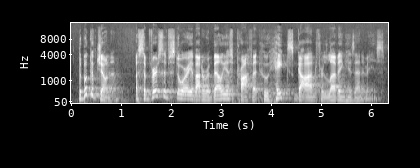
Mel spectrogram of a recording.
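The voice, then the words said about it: American accent. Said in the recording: “someone with an American accent”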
